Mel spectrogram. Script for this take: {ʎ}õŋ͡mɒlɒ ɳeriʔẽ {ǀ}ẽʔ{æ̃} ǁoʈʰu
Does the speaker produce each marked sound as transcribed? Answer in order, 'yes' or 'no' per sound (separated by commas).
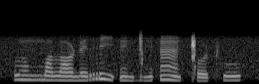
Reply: no, no, yes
